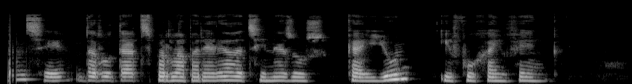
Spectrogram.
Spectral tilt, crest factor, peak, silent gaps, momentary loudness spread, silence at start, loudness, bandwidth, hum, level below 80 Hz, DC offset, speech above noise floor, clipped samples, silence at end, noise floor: -4.5 dB/octave; 20 dB; -6 dBFS; none; 9 LU; 0.05 s; -25 LUFS; 11.5 kHz; none; -70 dBFS; under 0.1%; 40 dB; under 0.1%; 0.85 s; -64 dBFS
